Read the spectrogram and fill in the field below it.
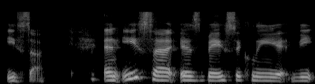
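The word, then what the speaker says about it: Isa: today was this one this one's Issa is how you would pronounce that it looks like just an i it's like Issa and Issa is basically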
